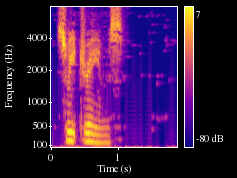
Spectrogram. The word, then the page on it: sweet dreams: English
